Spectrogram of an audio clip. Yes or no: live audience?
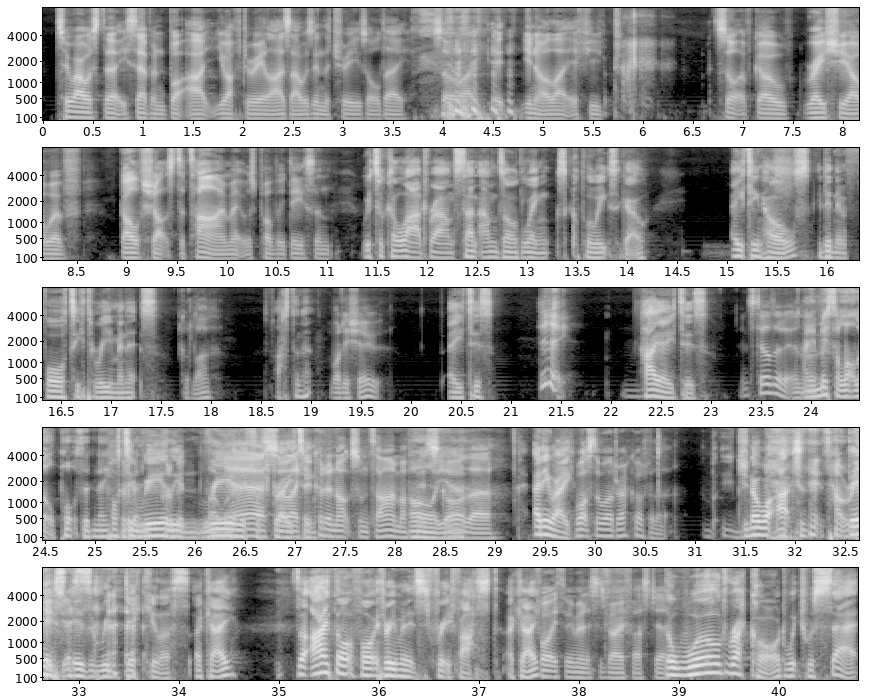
no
